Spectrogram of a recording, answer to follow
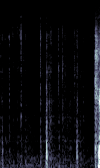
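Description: Computer keyboard typing: about half a dozen separate key clicks, spaced unevenly. A man's voice starts near the end.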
